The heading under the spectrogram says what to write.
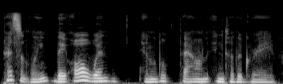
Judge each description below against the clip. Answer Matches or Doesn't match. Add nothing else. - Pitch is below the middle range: Matches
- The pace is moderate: Doesn't match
